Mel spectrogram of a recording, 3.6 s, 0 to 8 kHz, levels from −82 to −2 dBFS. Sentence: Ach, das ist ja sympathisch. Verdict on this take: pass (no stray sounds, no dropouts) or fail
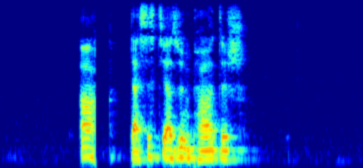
fail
